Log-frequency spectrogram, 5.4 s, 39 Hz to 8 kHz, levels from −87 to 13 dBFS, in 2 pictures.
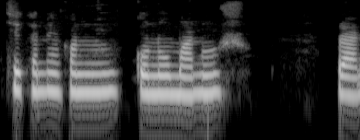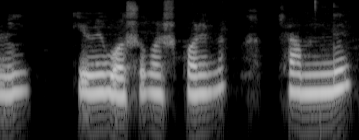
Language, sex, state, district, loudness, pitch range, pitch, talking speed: Bengali, female, West Bengal, Jhargram, -18 LUFS, 230-250 Hz, 240 Hz, 120 wpm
